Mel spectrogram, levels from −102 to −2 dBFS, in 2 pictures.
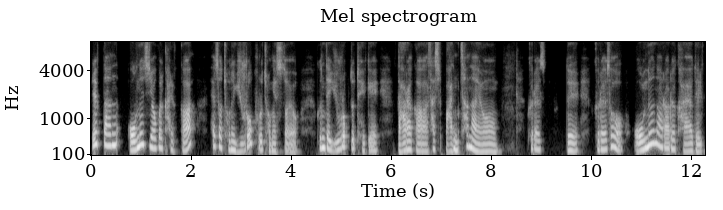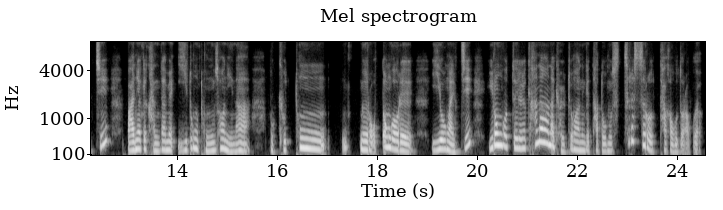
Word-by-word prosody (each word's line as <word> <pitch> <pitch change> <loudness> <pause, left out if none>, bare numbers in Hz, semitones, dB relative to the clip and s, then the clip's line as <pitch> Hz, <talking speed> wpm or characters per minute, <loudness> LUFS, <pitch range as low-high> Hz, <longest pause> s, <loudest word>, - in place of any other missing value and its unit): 일단 275 -2 +4 0.2
'어느 210 +12 +7
지역을 220 -5 0
갈까?' 175 -4 -1 0.4
해서 240 -2 -1
저는 175 -6 -1
유럽으로 170 - -2
정했어요. 150 -3 -5 0.3
근데 215 -4 +3
유럽도 150 -8 -1
되게 80 - -6 0.4
나라가 155 -2 +1
사실 185 0 -6
많잖아요. 150 - +1 0.6
그래서 180 0 -4 0.4
네. 160 -1 0 0.3
그래서 185 +2 0 0.2
어느 180 - +5
나라를 250 -10 +2
가야 150 -3 -4
될지 150 - -2 0.3
만약에 185 +4 +4
간다면 175 +2 -1
이동 195 +4 -1
동선이나 160 -1 -1 0.4
뭐 155 -4 -8
교통은 190 +2 +3 0.7
을 175 -1 +4
어떤 225 +6 +2
거를 165 -5 +3 0.4
이용할지 175 - +1 0.3
이런 270 +6 +6
것들을 230 -5 +1
이렇게 205 +2 -3
하나하나 310 -3 +5
결정하는 165 - -3
게 - - -3
다 - - -9
너무 150 0 -4
스트레스로 280 - -3
다가오더라고요. 145 -4 -6
180 Hz, 270 characters per minute, -23 LUFS, 155-220 Hz, 0.7 s, 어느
